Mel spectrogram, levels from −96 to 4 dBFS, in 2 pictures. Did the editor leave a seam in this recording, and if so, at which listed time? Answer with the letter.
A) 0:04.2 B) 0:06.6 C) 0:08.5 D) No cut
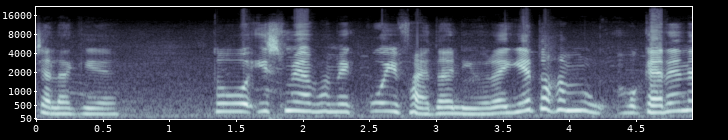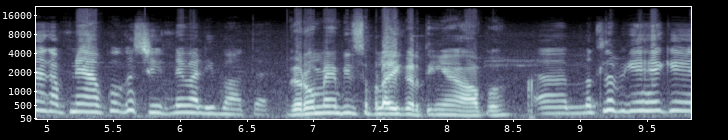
B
